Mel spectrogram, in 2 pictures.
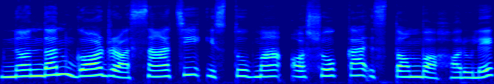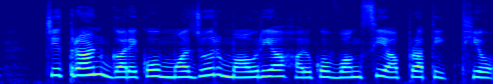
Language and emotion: Nepali, neutral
